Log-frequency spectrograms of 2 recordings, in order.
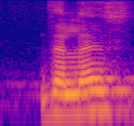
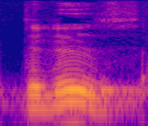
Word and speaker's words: Deleuze: Deleuze no es la pronunciación correcta de su apellido es Deleuze, algo así.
